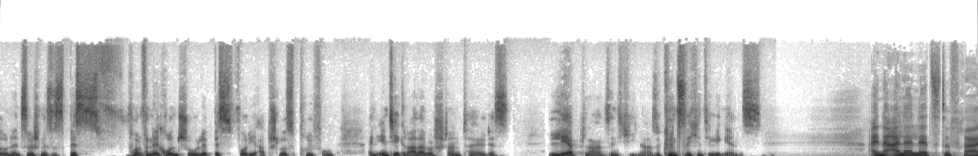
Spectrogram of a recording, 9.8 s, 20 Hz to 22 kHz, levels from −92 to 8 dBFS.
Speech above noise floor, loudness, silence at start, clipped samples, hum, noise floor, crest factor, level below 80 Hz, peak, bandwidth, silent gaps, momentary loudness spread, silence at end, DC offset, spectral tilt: 37 dB; -19 LUFS; 0 s; under 0.1%; none; -56 dBFS; 18 dB; -66 dBFS; -2 dBFS; 17 kHz; none; 10 LU; 0 s; under 0.1%; -4 dB/octave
